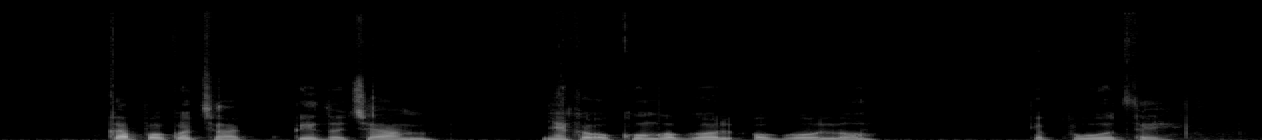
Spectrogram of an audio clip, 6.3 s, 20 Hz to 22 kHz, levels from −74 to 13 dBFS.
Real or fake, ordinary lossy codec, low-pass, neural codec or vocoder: fake; none; none; codec, 44.1 kHz, 2.6 kbps, SNAC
